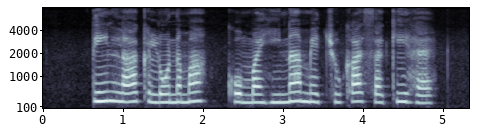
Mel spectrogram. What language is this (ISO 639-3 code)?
mag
